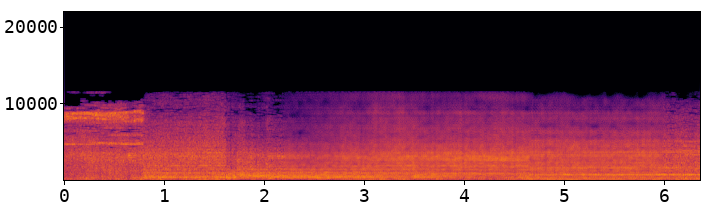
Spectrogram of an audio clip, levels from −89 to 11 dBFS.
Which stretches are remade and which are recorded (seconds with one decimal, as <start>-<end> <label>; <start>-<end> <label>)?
0.0-2.2 recorded; 2.2-6.0 remade; 6.0-6.4 recorded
